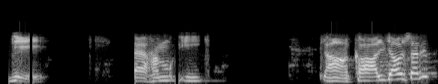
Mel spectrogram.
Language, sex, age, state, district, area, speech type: Maithili, male, 60+, Bihar, Saharsa, rural, conversation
